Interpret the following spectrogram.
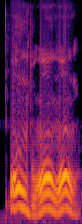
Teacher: o seu nariz vai tremer Tá ok então você vai perceber que é nasalado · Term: om anasalado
